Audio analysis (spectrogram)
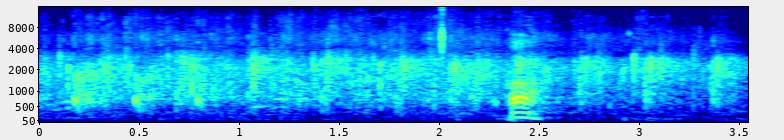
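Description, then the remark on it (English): An audience claps steadily, a dense, crackling wash of many hands that holds at an even level throughout, with a brief voice rising out of it near the end. “Yeah, you gonna hear clap there?”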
